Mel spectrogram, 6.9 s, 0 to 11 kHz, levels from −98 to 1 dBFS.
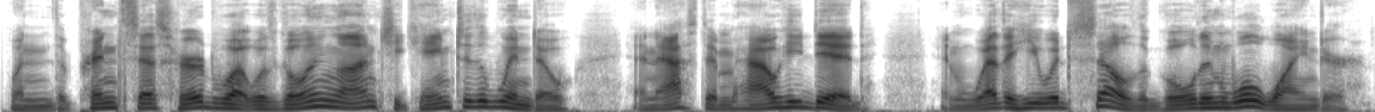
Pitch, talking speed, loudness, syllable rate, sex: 125 Hz, 245 wpm, -19 LUFS, 5.5 syllables/s, male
